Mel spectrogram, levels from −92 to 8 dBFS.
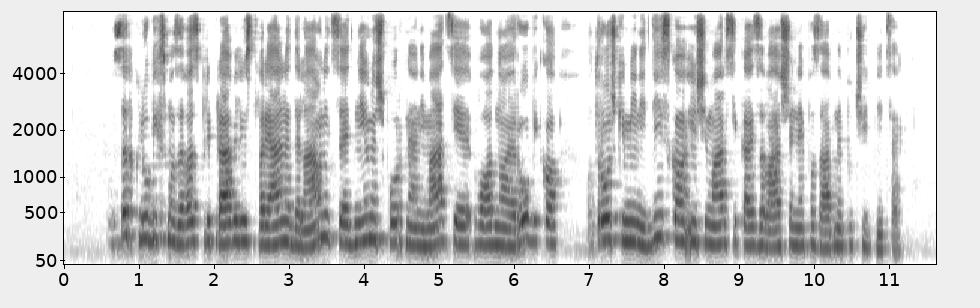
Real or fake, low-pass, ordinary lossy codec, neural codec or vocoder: real; none; none; none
